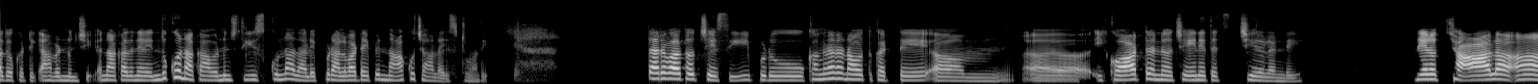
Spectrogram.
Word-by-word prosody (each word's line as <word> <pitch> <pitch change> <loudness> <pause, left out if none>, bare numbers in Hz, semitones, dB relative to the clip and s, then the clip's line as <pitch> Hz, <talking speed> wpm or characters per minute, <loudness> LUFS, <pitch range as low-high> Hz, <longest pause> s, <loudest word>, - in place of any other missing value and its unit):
అదొకటి, 185 -2 -7
ఆవిడ 185 -1 -6
నుంచి. 170 -2 -6 0.2
నాకు 200 +1 -2
అది 200 - -5
నేనే 195 -1 -3
ఎందుకో, 280 +8 -1
నాకు 220 -2 -1
ఆవిడ 195 +1 -5
నుంచి 210 -3 -8
తీసుకున్నా, 230 +3 -5
అది 185 - -6
ఎప్పుడు 225 -4 -4
అలవాటు 200 +1 -2
అయిపోయింది. 215 0 -6
నాకు 210 +6 -5
చాలా 175 -5 -10
ఇష్టం - - -14
అది. - - -21 1.7
తర్వాత 265 -1 +7
వచ్చేసి, 195 -6 -5
ఇప్పుడు 205 -1 -6 0.4
కంగనా 245 +3 +1
రనౌత్ 235 -4 0
కట్టే, 195 0 -6 0.3
ఆహ్, 170 -2 -6 0.6
ఆహ్ 85 -2 -6 0.2
ఈ - - -20
కాటన్ 225 +2 +4 0.2
చేనేత 205 -1 -3
చ్ - - -21 0.2
చీరలండి... 165 -8 -7 1.2
నేను 235 0 +8 0.2
చాలా 215 +5 +8 0.2
ఆ! - - +3
205 Hz, 135 wpm, -21 LUFS, 185-230 Hz, 1.7 s, నేను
